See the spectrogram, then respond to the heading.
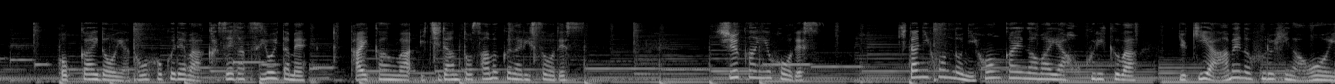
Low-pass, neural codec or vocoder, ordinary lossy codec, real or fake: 7.2 kHz; none; none; real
